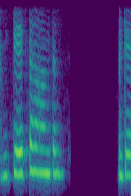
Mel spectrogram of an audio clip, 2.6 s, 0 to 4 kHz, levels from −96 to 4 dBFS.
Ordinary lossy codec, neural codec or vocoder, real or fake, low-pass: none; codec, 16 kHz, 0.5 kbps, FunCodec, trained on LibriTTS, 25 frames a second; fake; 3.6 kHz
